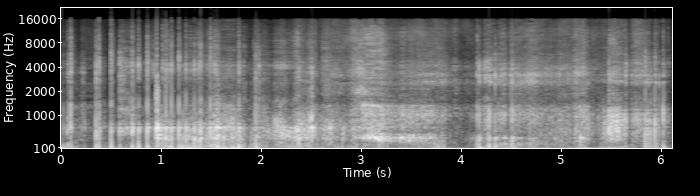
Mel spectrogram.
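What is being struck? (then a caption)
Dried calabash gourd bowl. An empty, hollow, dried calabash gourd bowl with a painted hibiscus interior is held and then set upright, with long nails scratching its rim and outer shell and then the painted inside. The result is a rapid, dry scratching and clicking texture with a hollow, woody resonance around 660 Hz and very short decays.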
